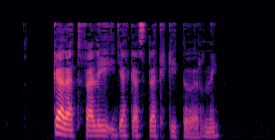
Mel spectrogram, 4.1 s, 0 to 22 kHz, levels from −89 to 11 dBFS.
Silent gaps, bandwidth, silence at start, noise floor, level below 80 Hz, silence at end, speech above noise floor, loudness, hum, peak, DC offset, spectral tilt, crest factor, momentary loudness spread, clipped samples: none; 12 kHz; 0.8 s; -80 dBFS; -68 dBFS; 0.85 s; 55 dB; -23 LUFS; none; -4 dBFS; under 0.1%; -2 dB/octave; 24 dB; 20 LU; under 0.1%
